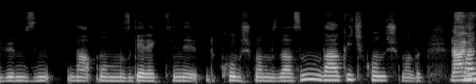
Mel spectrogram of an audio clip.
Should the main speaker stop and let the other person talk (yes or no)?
yes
